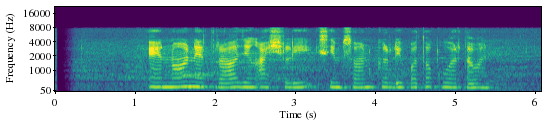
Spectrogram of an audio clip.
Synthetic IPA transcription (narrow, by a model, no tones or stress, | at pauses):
ʔɛnɔnɛt̪ɾald͡ʒɨŋaʃlisimsɔnkɨrdipɔt̪ɔkuwart̪awan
